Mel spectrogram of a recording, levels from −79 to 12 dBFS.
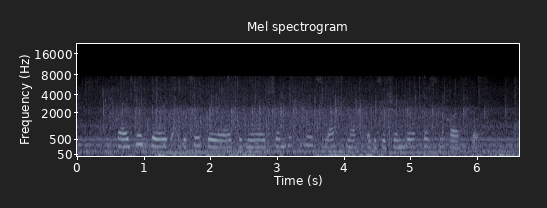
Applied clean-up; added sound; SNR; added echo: none; Mechanisms + Applause; 0 dB; none.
